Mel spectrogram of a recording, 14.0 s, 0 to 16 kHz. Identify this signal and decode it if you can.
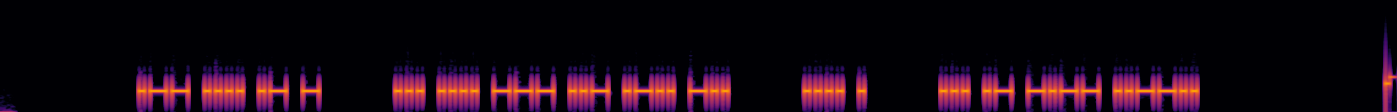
Morse code, heard as a keyed tone, about 22 wpm, 700 Hz. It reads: WHAT SHOULD HE SAY?
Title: 2x Word-Spacing - Sentences from Top 300 Words - 22wpm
